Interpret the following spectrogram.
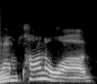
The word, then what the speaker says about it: Wampanoag: Wampanoag people shared an autumn harvest.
